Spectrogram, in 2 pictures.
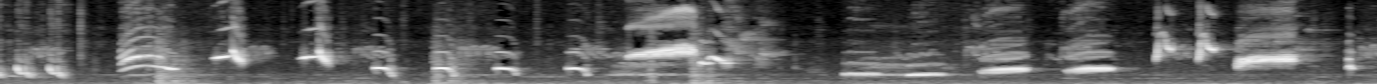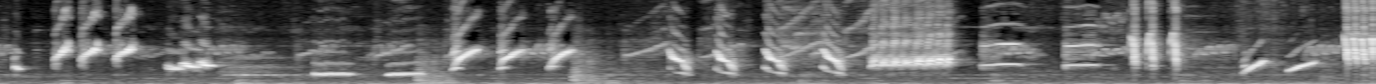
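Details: Vigorous suret starling song used as a master recording: a long, varied stream of whistled slurs, chirps, clipped low notes and buzzy bursts, with almost no pauses.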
